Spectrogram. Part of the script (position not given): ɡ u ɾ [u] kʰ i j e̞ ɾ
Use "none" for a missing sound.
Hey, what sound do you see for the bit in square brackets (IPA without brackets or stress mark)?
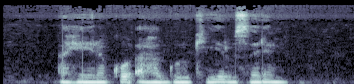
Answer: u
